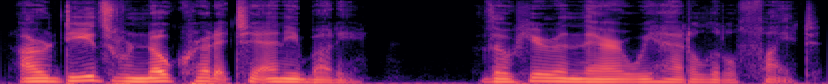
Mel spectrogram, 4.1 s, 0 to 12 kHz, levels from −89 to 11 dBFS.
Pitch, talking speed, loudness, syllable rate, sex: 110 Hz, 230 wpm, -19 LUFS, 7.0 syllables/s, male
